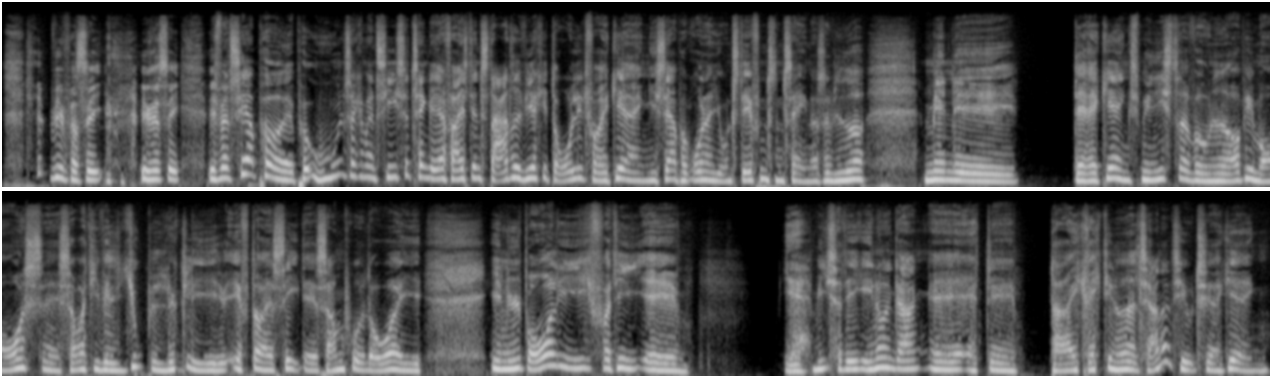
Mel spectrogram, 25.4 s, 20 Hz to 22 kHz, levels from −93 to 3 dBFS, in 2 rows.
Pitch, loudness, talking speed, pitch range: 180 Hz, -22 LUFS, 175 wpm, 160-200 Hz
